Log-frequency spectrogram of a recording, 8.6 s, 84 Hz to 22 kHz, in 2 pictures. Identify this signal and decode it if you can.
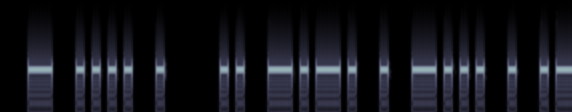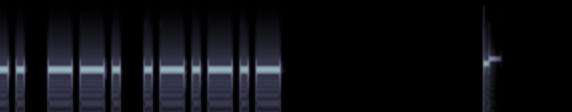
Morse code, heard as a keyed tone, about 20 wpm, 700 Hz. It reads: THE ICEBERG.
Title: Sentences with 7-Word Phrases - 20wpm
